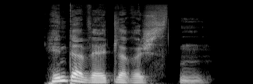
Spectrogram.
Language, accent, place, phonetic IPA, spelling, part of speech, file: German, Germany, Berlin, [ˈhɪntɐˌvɛltləʁɪʃstn̩], hinterwäldlerischsten, adjective, De-hinterwäldlerischsten.ogg
- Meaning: 1. superlative degree of hinterwäldlerisch 2. inflection of hinterwäldlerisch: strong genitive masculine/neuter singular superlative degree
